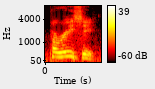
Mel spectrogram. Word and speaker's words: Parisi: The Pete Paris Award? Nope. Parisi.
